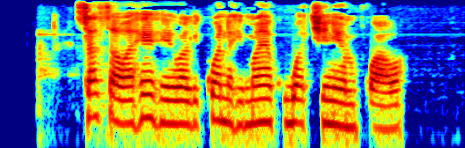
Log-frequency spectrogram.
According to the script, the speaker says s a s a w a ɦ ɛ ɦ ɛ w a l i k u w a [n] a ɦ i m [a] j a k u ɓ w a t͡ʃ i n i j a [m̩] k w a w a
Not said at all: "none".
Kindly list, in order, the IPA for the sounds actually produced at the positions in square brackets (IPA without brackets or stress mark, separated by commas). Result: n, a, m̩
